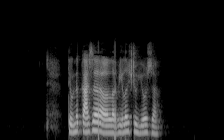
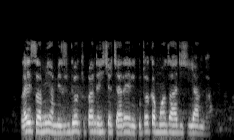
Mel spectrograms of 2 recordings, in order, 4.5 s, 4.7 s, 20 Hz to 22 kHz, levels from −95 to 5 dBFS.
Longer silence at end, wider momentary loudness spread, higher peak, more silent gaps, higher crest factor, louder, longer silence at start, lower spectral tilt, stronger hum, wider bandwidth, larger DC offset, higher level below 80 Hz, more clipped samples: first, 1.3 s vs 0.65 s; first, 16 LU vs 7 LU; second, -10 dBFS vs -2 dBFS; neither; first, 24 dB vs 16 dB; second, -29 LUFS vs -18 LUFS; first, 1.35 s vs 0.45 s; about the same, -5.5 dB/octave vs -6.5 dB/octave; neither; about the same, 7.4 kHz vs 7.6 kHz; neither; second, -66 dBFS vs -58 dBFS; neither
